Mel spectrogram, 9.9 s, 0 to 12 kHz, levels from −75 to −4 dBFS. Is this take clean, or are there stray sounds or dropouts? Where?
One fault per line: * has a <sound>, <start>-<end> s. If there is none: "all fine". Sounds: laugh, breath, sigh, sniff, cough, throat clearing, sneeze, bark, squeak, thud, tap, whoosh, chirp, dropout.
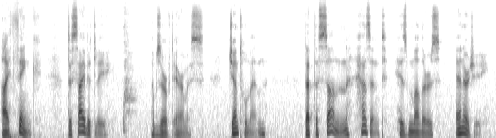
* has a bark, 2.4-2.8 s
